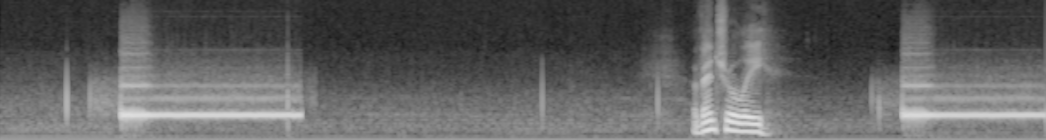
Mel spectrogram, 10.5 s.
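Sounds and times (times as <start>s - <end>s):
recorded telephone ring tone: 1.2s - 3.0s, 9.0s - 10.4s
speech: 7.0s - 7.8s.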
